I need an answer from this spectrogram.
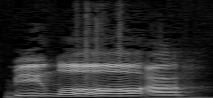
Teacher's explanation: Bila waqaf di sini ta marbutah ditukarkan kepada bunyi ha.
